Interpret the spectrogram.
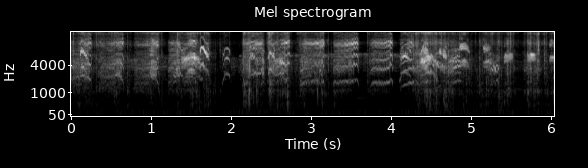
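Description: Many quick, high, squeaky chirps and twitters from small birds, some sliding up or down in pitch, over a steady low rumble.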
